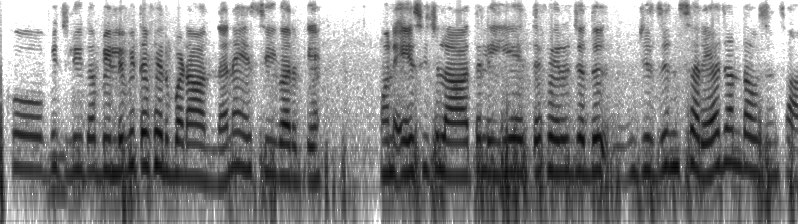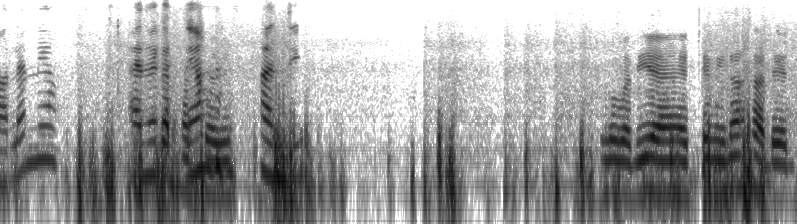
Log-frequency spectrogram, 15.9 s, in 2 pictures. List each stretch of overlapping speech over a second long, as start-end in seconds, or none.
none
